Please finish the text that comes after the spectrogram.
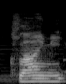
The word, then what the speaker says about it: climb: M 다음에 B가 나올 경우 이때 B가 묵음일 때가 있는데요. 대표적인 예로는 밤과 climb이 있습니다.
